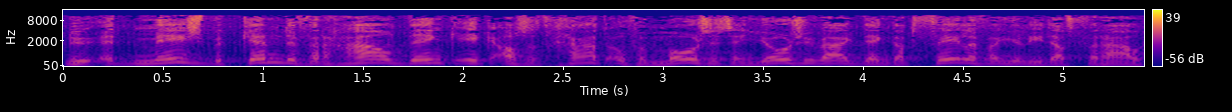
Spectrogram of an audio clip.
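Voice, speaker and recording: A man with a high voice speaks at a moderate pace, his tone animated and his intonation lively. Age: 60s. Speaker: pastor. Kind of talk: sermon. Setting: church.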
